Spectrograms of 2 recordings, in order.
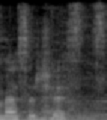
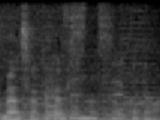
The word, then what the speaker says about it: masochist: It's not masochists, it's masochists. What was a funny pronunciation? Is it really that funny? Because I grew up thinking it's masochists until chat was like, huh, what the fuck did you just say? It's actually it's a masochist with a hard K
